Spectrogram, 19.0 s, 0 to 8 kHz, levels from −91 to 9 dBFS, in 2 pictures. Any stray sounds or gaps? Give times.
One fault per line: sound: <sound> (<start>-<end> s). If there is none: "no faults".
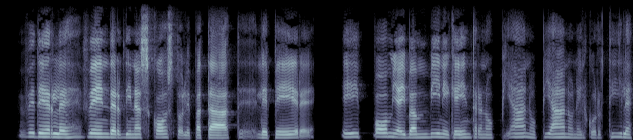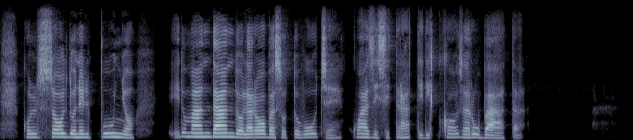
no faults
